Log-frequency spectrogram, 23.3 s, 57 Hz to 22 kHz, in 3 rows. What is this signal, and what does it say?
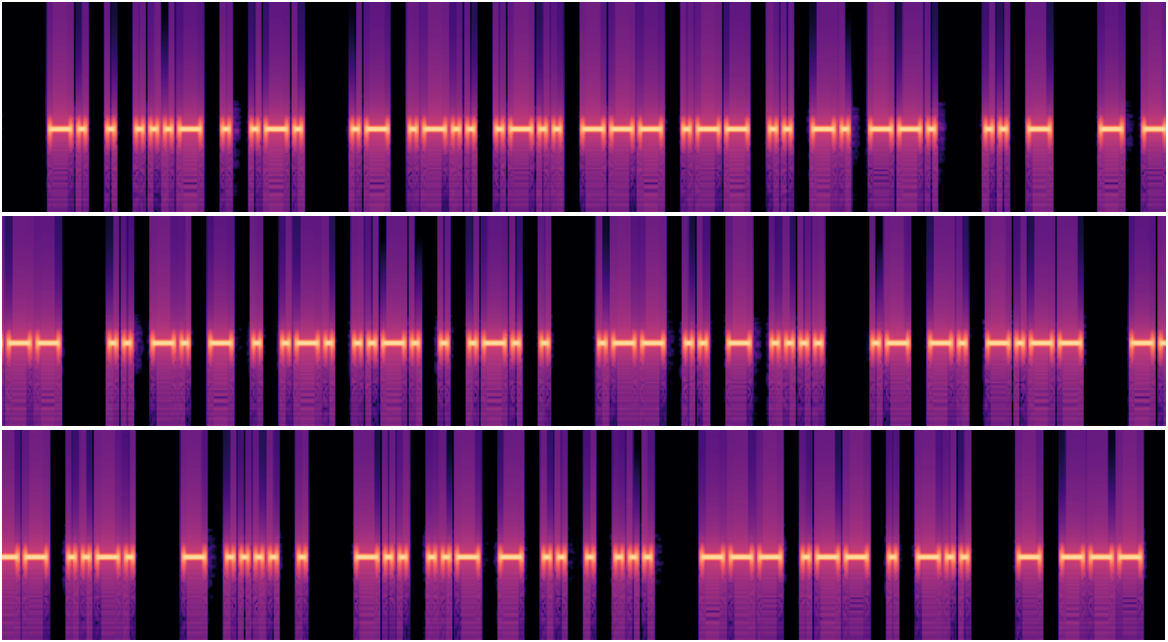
Morse code, heard as a keyed tone, about 25 wpm, 600 Hz. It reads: NEVER ALLOWING IT TO INTERFERE WITH ANY OF THE DUTIES OWED TO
